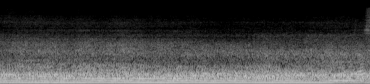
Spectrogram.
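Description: A small propeller plane prepares for takeoff on a Bahamas trip, its engine droning in a steady, loud, even hum with a low buzzing tone that holds without pause.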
